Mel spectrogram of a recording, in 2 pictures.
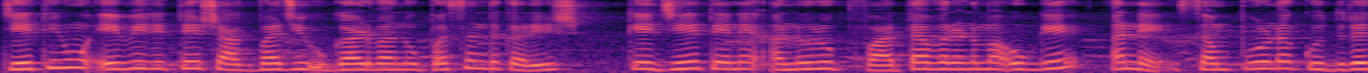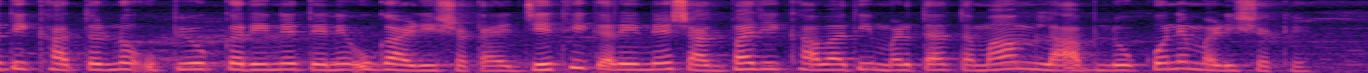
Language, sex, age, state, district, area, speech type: Gujarati, female, 18-30, Gujarat, Morbi, urban, spontaneous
